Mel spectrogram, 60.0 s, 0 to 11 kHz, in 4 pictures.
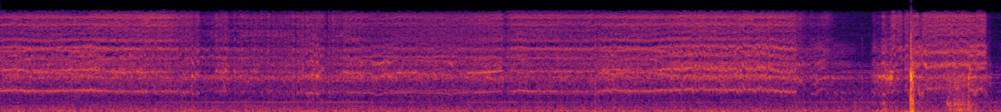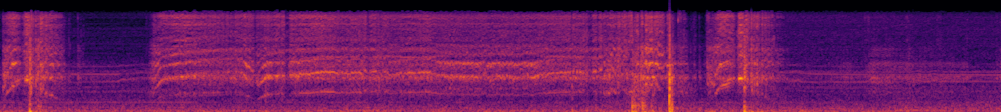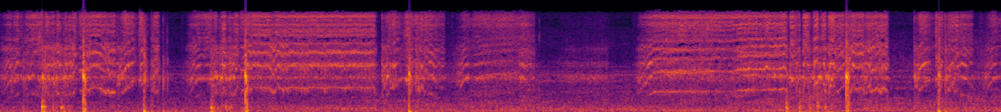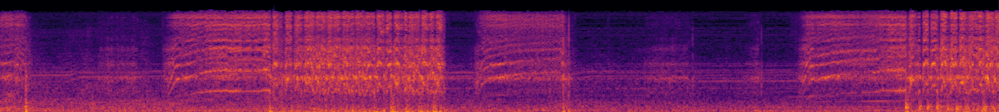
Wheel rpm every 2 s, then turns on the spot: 160, 160, 160, 160, 160, 150, 80, 150, 40, 140, 160, 160, 130, 40, 20, 120, 110, 180, 120, 40, 150, 130, 70, 30, 140, 130, 100, 10, 70, 150.
26-30 54-56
